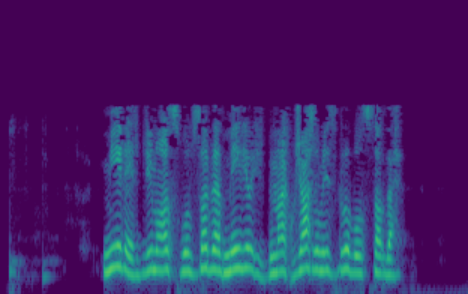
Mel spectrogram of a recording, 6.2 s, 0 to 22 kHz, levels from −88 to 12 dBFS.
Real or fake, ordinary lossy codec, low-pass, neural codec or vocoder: fake; MP3, 24 kbps; 7.2 kHz; codec, 16 kHz in and 24 kHz out, 0.4 kbps, LongCat-Audio-Codec, four codebook decoder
